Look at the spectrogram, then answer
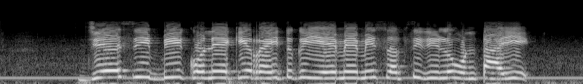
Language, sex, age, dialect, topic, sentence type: Telugu, female, 18-24, Southern, agriculture, question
